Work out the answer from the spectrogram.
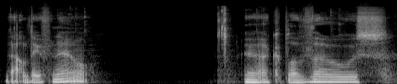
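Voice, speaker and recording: A man, his voice slightly hoarse from a cold and gravelly with fry. He talks through a game tutorial casually, rambling and correcting himself as he goes. The sound is dry and close, with no room around it. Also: medium pitch, steady tone, slow pace, dry recording. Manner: rambling, self-correcting, thinking aloud.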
